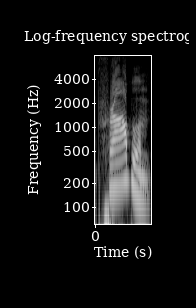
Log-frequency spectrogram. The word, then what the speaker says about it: problem: 那 the problem 就是毛病、问题、困难，在这儿那个字母 o 要发啊，读成 problem。但是 pro 最重最重，不要读 problem，不能读 problem。 pro 最重，后面像下滑梯一样就滑下来了。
